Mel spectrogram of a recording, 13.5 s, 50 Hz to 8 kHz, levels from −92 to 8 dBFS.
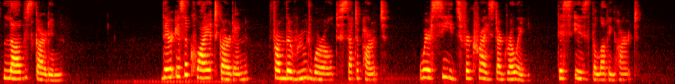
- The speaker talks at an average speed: No, slow, 105 wpm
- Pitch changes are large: No, average, 4.0 semitones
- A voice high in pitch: Yes, high, 240 Hz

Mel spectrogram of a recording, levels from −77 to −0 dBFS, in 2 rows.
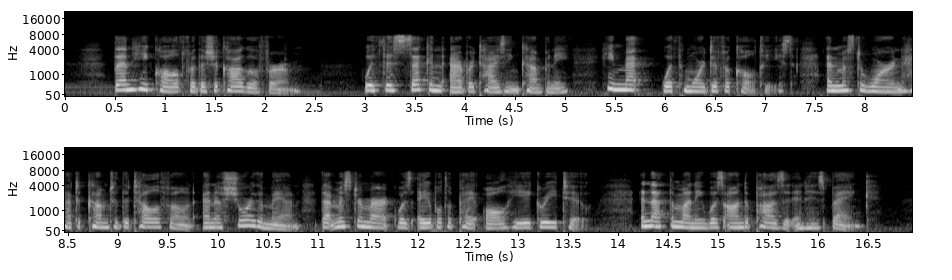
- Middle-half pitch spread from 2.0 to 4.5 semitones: Yes, average, 3.5 semitones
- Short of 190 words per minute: Yes, average, 180 wpm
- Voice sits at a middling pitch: Yes, medium, 175 Hz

